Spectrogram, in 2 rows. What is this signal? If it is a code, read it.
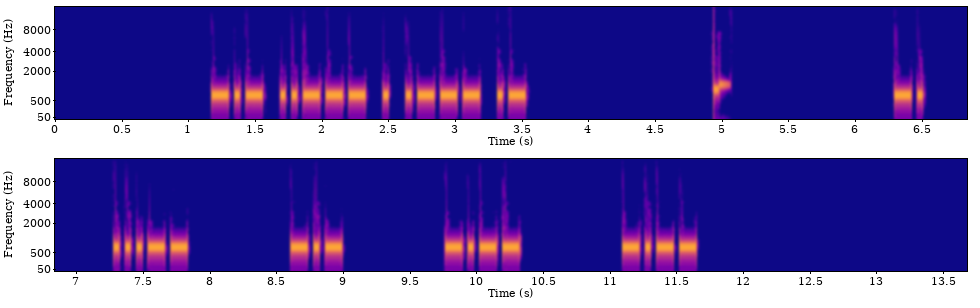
Morse code, heard as a keyed tone, about 28 wpm, spaced as for 14 wpm, 700 Hz. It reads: K2EJA N3KYY
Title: USA Call Signs - 5 Characters - 6x Character Spacing - 28wpm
